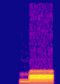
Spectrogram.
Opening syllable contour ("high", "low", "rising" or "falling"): low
